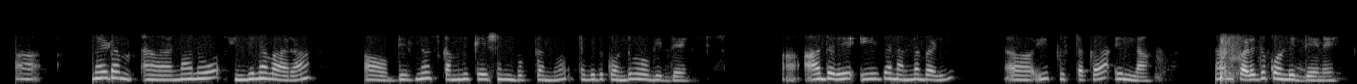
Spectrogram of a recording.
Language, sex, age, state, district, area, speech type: Kannada, female, 18-30, Karnataka, Shimoga, rural, conversation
